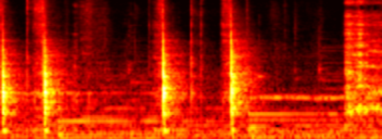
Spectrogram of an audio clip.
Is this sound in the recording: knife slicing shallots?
yes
